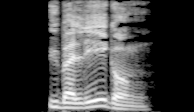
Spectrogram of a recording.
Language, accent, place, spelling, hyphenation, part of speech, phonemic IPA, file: German, Germany, Berlin, Überlegung, Ü‧ber‧le‧gung, noun, /ybɐˈleːɡʊŋ/, De-Überlegung.ogg
- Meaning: consideration (the process of considering)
